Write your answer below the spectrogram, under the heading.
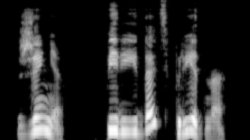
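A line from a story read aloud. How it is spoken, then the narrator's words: Stern warning. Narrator (Russian): предупредила меня тетя Мила строго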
